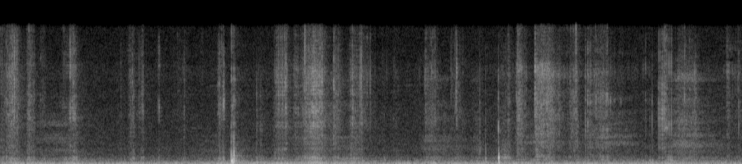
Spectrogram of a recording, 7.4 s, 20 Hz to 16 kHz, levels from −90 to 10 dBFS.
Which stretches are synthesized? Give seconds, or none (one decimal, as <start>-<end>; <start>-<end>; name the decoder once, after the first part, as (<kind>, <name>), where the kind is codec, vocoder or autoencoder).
none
